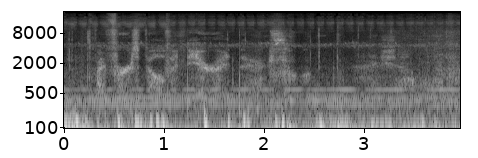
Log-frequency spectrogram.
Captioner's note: chuckles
